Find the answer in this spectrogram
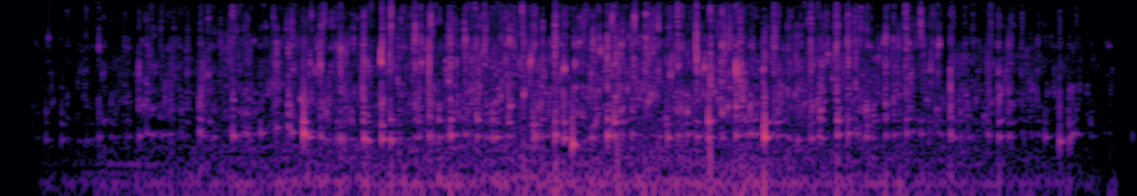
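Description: Faint, irregular crackle of many small clicks, like trickling or pouring water, swelling from about a second and a half in and fading away near the end: the sound effect of an animated channel logo intro.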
